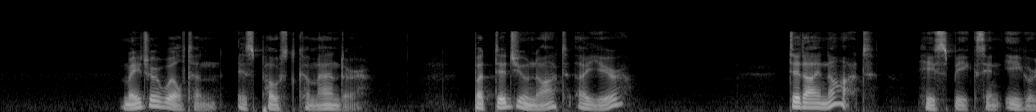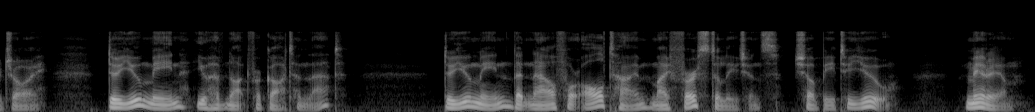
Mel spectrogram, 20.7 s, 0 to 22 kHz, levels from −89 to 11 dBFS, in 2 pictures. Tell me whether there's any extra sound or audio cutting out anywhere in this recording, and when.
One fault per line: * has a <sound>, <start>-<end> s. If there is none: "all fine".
all fine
